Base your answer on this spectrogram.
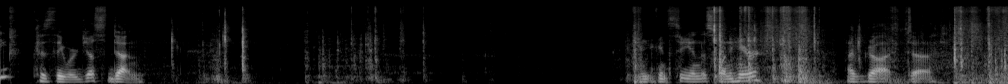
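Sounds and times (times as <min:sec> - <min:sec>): plastic pots clicking and crackling: 0:01.7 - 0:10.0.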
